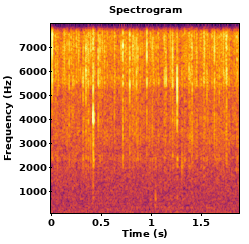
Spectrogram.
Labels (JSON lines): {"label": "ambient", "recorder": "HydroMoth"}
